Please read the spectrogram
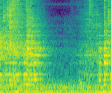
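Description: A steel tractor implement dragged and scraped across gravel, most audible in the first second, over a faint steady low engine-like hum.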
